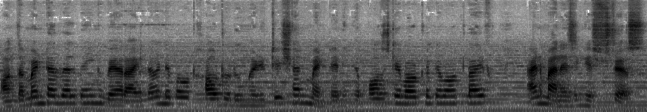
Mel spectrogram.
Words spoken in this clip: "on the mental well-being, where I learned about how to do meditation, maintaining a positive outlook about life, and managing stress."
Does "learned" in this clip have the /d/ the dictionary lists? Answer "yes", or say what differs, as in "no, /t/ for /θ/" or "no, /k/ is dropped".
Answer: yes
